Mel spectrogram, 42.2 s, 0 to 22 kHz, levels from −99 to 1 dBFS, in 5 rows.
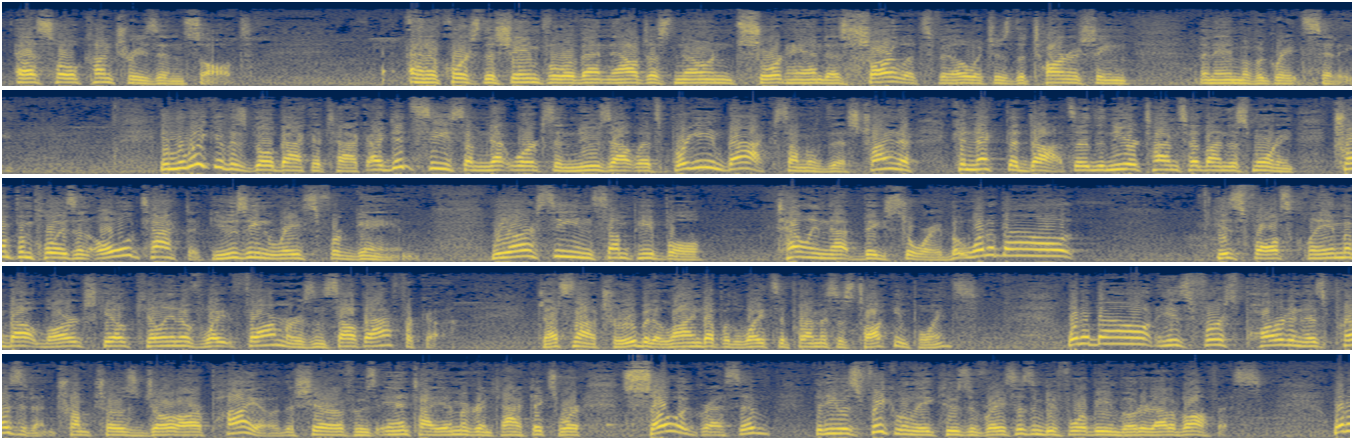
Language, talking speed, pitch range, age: English, 190 wpm, 160-225 Hz, 40-59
